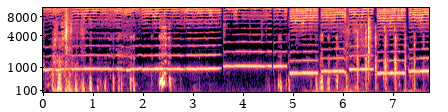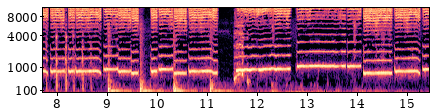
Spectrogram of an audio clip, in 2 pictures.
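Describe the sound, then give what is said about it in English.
A thin, buzzing mosquito whine carries the stately melody of the Olympic theme, its pitch stepping up and down through held notes, with a few brief breaks and one short gap in the middle. “You know, it's early on a Monday when a mosquito singing the Olympic theme it's pretty good.”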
